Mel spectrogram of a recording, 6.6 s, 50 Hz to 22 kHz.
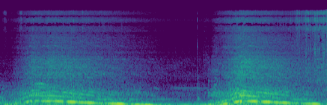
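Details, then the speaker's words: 2007 Honda Civic after new OEM ignition coils (old plugs kept) to fix misfire codes P0300–P0304: engine pulls up cleanly through two accelerations, strong and smooth, no stumble or shake; excellent power, though check engine light returned. Normal acceleration. "it's I had excellent acceleration and power and the check engine light is back"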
